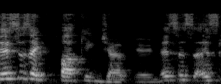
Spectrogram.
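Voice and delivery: ordinary talk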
